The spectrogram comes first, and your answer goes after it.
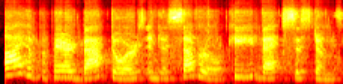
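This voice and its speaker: Bright, high female ship computer. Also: expressive, normal speed, slight background noise, poor audio. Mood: chirpy, polite. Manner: precise, falsely cheerful, sardonic. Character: female ship AI, chirpy politeness with sardonic undercurrent. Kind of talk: comic video game dialogue.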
